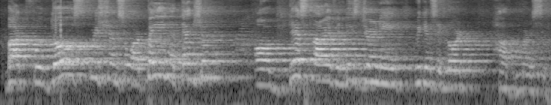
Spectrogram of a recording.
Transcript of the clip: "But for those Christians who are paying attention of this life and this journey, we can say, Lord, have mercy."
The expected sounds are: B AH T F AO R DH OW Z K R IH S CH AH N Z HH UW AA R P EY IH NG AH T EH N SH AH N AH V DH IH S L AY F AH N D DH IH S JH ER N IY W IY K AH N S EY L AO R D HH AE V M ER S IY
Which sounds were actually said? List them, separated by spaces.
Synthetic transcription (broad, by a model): B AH T F AO R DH OW S K R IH S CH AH N S HH UW AA R P EY IH NG AH T EH N SH AH N AH V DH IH S L AY F AH N D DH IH S JH ER N IY W IY K AH N S EY L AO R D HH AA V M ER S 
